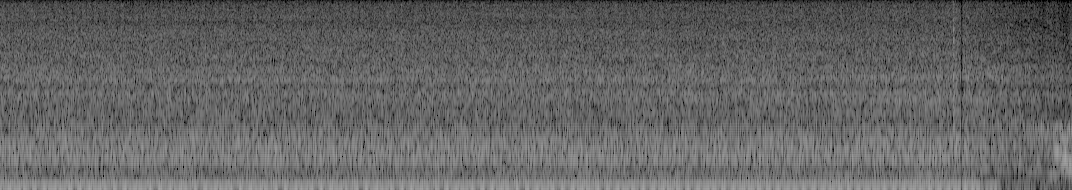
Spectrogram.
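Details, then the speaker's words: Harbor Freight Bauer belt sander, plug-in run: steady, even motor hum with smooth drone, no knocks or scraping, then winds down; motor sounds healthy. "Motor sounds good. That's one of the things somebody wrote, that the belt stayed on this pretty well."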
